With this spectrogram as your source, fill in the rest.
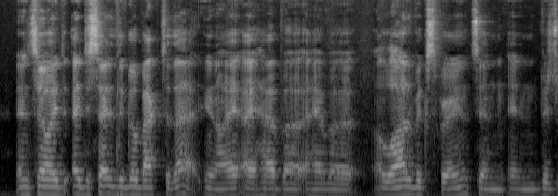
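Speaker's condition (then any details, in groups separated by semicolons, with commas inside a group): ALS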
